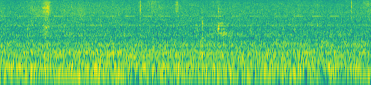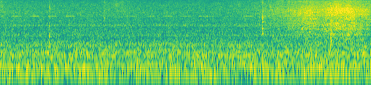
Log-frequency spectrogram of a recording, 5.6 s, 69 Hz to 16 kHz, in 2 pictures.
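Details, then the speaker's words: 1997 Mercury Grand Marquis 4.6L after new spark plugs and a replaced original MAF: a quiet, steady idle hum with no skips, and fuel trims now near 0. The earlier skip was blamed on bad spark plugs. "The car sounds great. So, obviously the spark plugs were shit."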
